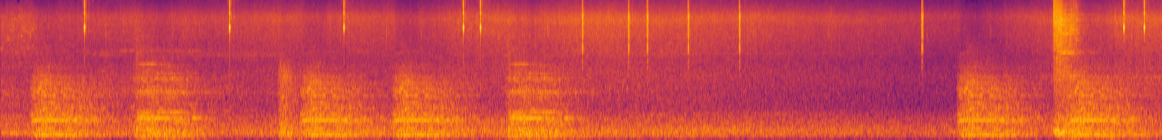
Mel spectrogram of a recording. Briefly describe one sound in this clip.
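Short soft menu clicks tick now and then.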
